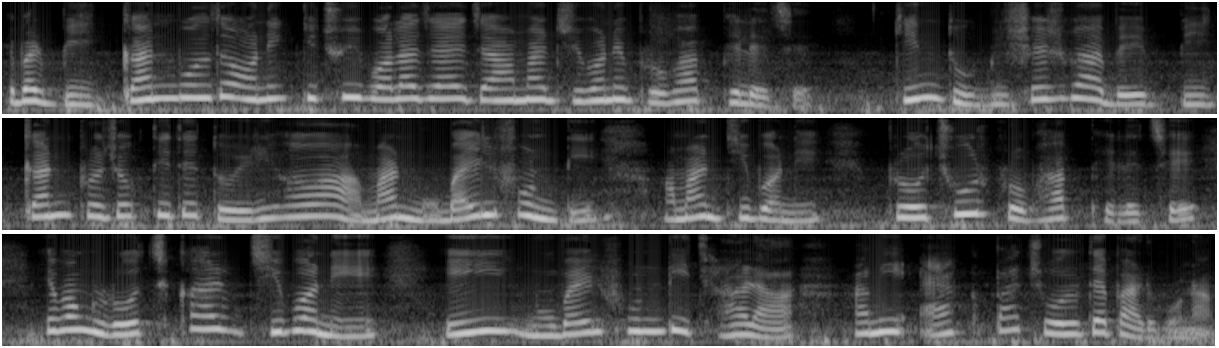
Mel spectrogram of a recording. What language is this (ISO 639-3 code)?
ben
